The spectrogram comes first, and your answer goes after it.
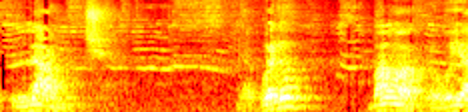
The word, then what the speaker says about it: lunge: o un paso lateral se escribe lunge y se dice lancha de acuerdo que voy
